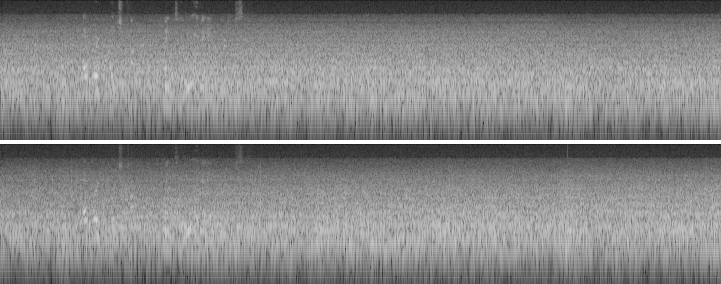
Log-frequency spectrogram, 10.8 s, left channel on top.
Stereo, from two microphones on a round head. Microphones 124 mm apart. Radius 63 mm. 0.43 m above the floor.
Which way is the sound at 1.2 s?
55° left (ahead or behind).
